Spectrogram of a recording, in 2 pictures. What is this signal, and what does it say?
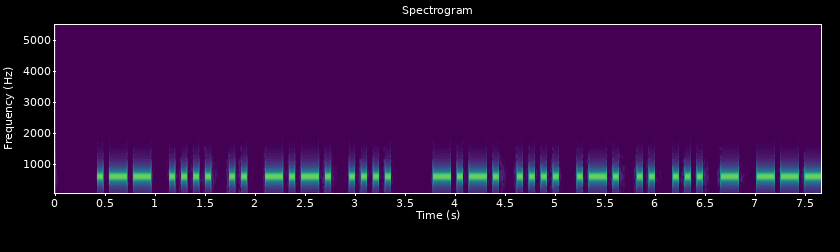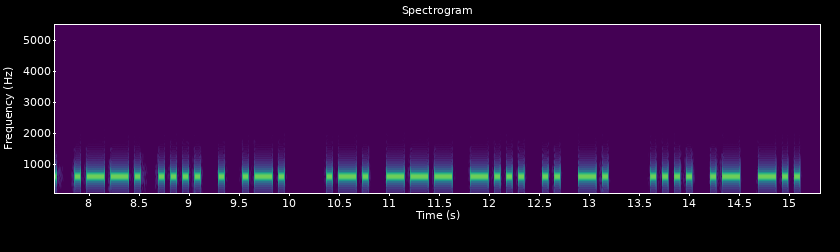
Morse code, heard as a keyed tone, about 20 wpm, 600 Hz. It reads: WHICH CHRISTOPHER ROBIN HAD
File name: cw-books / winnie-the-pooh / winnie-20wpm-page-0092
